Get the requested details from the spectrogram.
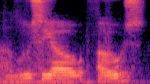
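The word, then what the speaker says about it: Lucio-Oh's: And it's kind of funny how it's actually pronounced. It's Lucio O's. I'm more prescribed to calling them Lucios. I think that just has a better ring to it. It rolls off the tongue a little bit better.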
